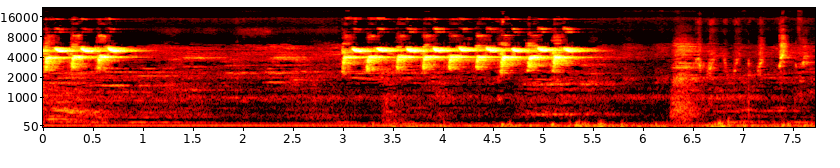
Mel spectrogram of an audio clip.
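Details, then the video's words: Common nightingale song played to teach goldfinches and canaries: two bursts of rapid, evenly repeated high, sharp notes, a short one at the start and a longer run after a quiet pause, over a steady low hum, with scattered faint noises near the end. "تغريد طائر الحداد"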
